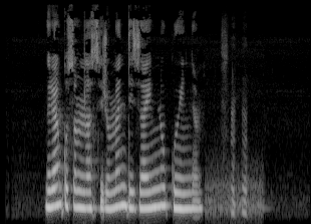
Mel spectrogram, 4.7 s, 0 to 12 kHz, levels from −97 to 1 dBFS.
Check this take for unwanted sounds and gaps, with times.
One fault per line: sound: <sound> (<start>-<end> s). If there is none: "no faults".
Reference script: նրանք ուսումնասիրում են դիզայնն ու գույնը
sound: laugh (3.2-3.7 s)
